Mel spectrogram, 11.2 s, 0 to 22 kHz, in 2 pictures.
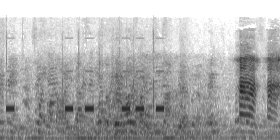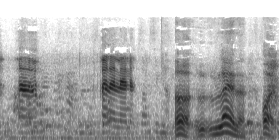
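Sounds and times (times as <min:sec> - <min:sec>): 
touch-tone beeps of a telephone number being keyed in: 0:00.0 - 0:00.4, 0:01.3 - 0:03.4
low murmur of voices: 0:00.0 - 0:11.1
speech: 0:09.1 - 0:11.1.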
